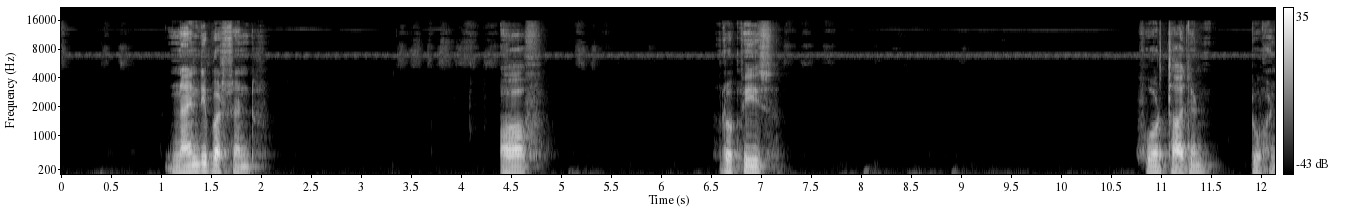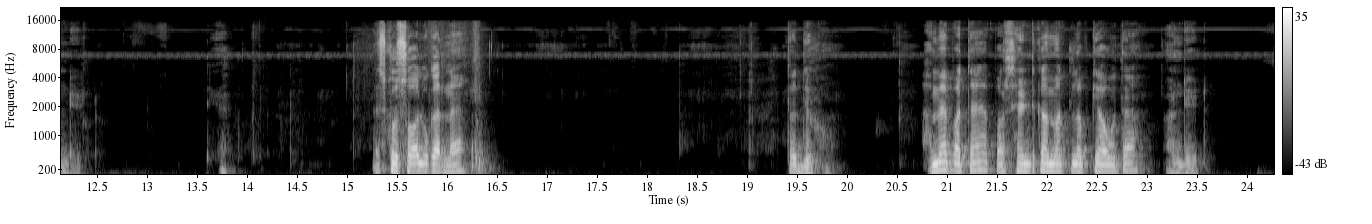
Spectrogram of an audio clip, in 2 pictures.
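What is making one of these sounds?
A man speaks calmly in short bursts close by.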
